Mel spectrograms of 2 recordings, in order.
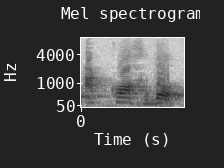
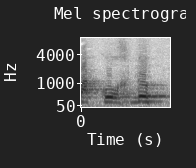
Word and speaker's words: acordo: Então, o substantivo acordo tem um som fechado, o verbo acordo que tem um som aberto, portanto a pronúncia é diferente, mas eles se escrevem da mesma maneira.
